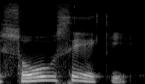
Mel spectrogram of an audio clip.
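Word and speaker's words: 創世記: 創世記 창세기를 소세기 이렇게 길게 소세기라고 발음을 합니다. 창세기는 소세기 天地の創造 천지를 텐치라고 하고 창조를 소조라고 합니다.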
